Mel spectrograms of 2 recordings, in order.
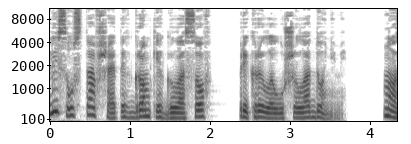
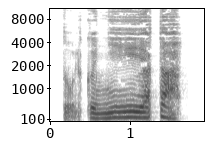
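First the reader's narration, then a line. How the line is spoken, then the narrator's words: Sudden groan. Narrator (Russian): вдруг простонал Фэш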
